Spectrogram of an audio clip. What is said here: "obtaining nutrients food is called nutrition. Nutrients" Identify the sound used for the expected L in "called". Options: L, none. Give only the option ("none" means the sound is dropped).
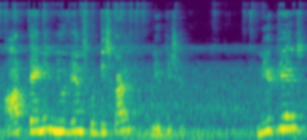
none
